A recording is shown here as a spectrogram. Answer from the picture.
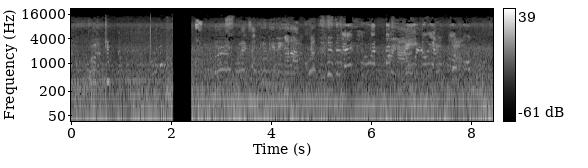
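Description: Steady engine and road noise inside a moving car's cabin, with indistinct voices over it. The sound drops out completely for a split second about two seconds in.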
